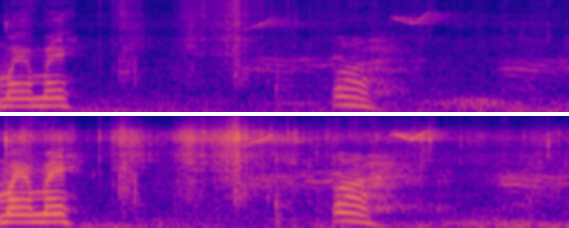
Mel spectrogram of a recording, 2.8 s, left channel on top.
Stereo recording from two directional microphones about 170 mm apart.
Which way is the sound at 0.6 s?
30° right (ahead or behind).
